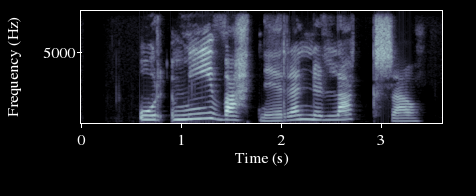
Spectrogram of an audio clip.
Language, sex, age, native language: Icelandic, female, 10, Icelandic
